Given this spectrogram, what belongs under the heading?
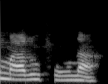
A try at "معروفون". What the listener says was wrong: معروفون تھوڑا سا لمبا کریں. معروفون.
